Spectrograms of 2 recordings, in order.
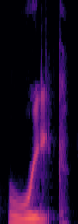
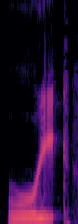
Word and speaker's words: wreak: Now notice the pronunciation of reek, reek. There's no W, it's silent. So it starts on a R, and then the vowel is E, reek, reek.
